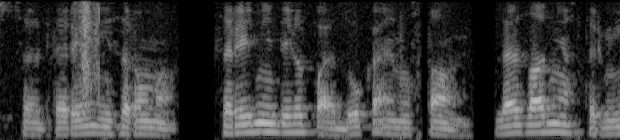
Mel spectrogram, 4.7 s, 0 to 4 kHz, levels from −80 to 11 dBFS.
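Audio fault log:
throughout: overdone noise removal. The background drops and breaks up into twinkling specks. A noise reducer set too hard pushed single frequency bands near its noise estimate far down or off. Quiet speech went with them.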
